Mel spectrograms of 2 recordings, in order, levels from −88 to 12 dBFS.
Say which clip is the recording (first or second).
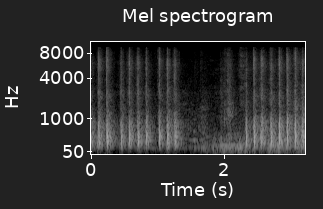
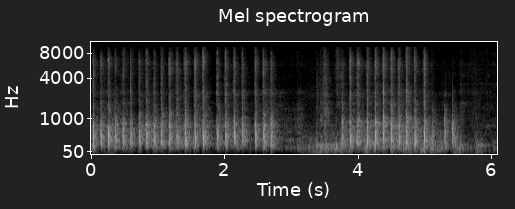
first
